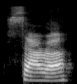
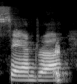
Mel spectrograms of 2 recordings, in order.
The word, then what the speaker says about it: Sandra: It's not Sarah. It's Sandra.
